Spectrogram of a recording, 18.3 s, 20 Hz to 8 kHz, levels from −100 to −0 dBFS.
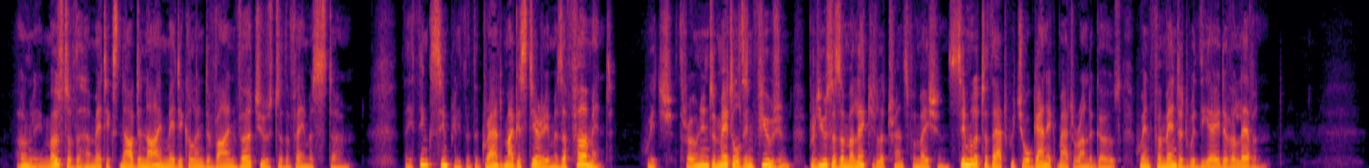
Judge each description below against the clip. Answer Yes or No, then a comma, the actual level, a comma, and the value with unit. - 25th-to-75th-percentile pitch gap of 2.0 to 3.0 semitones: No, average, 4.1 semitones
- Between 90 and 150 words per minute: No, average, 165 wpm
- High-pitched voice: No, medium, 165 Hz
